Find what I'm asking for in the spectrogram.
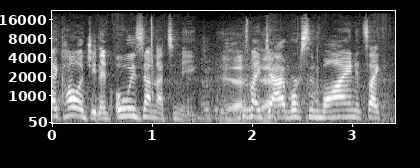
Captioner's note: audience laughs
